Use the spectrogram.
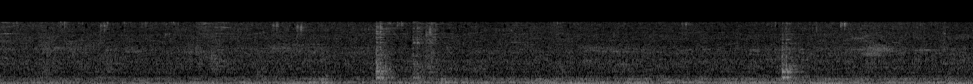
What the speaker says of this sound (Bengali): যাতে ভিতরটা কাঁচা না থাকে, উল্টিয়ে উল্টিয়ে নেড়ে দিন।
